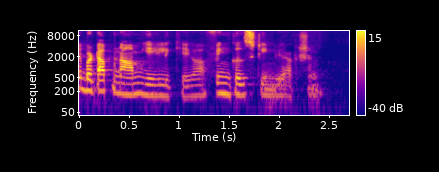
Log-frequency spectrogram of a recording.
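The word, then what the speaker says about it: Finkelstein: तो इस रिएक्शन का नाम है एक्चुअली फिकलस्टीन रिएक्शन।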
